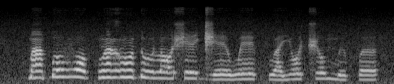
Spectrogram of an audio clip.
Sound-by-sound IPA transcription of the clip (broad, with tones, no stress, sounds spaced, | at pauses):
ɡ͡b ã˧ ɓ o˦ v ɔ˦˨ kʷ ã˦ ɣ ɔ̃˦ ɗ u˧ l ɔ˧ ʃ e˧ d͡ʒ eː˨ w eː˧ kʷ a˨ j o˦ t͡ʃ o˦ m ɨ˨ p ə˦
